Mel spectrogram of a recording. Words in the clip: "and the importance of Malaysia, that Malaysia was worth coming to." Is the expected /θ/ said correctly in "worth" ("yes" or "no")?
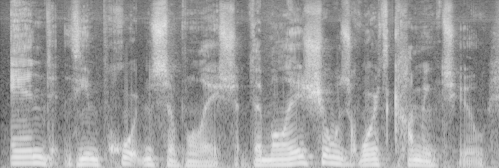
yes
